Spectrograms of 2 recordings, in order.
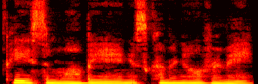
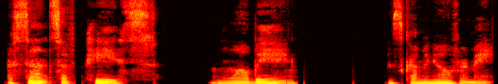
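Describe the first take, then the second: First: Softly whispered, breathy affirmation; a quiet whispered mantra for the inhale. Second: Said in the usual way. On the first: Shown as a demonstration. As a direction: whisper it to yourself like an inner mantra. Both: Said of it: "just remind yourself".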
